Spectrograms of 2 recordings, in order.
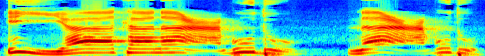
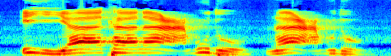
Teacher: Huruf ain mengalir. Karena punya sifat apa? Tawassut bainiyah.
